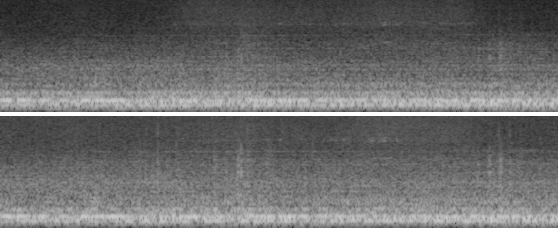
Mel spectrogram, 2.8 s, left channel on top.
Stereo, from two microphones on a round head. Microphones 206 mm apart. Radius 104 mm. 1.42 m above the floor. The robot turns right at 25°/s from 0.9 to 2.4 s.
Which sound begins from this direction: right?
An engine running, at 0.0 s.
